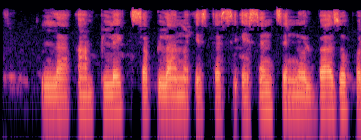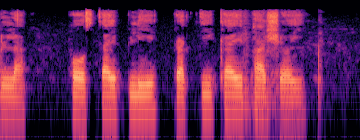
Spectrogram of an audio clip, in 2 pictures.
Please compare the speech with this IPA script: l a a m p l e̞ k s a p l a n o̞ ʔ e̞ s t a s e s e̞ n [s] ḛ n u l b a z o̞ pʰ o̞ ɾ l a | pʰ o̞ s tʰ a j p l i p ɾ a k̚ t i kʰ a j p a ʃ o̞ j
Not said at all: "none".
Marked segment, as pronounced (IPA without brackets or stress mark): t͡s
